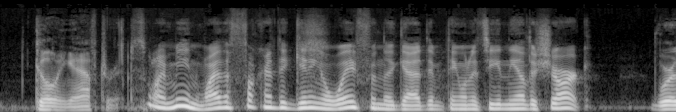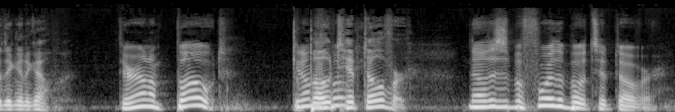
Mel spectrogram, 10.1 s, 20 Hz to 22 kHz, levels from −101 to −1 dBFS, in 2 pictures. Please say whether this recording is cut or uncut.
uncut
